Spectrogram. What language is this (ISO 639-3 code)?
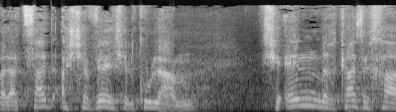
heb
